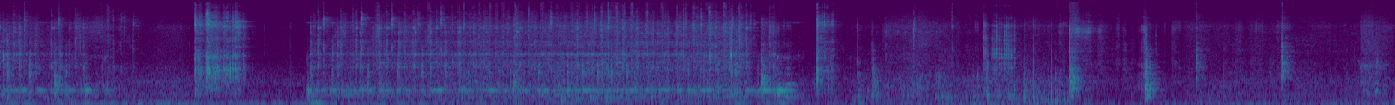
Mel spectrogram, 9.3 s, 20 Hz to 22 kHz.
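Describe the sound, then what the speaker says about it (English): Close and fairly loud, a sewing machine runs along a cross-body bag's edge at a 10mm seam allowance, humming continuously for several seconds. Scattered clicks, clacks and handling knocks from fabric and the machine follow. "we're going to sew along that edge at the 10mm or 3/8 of an inch."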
